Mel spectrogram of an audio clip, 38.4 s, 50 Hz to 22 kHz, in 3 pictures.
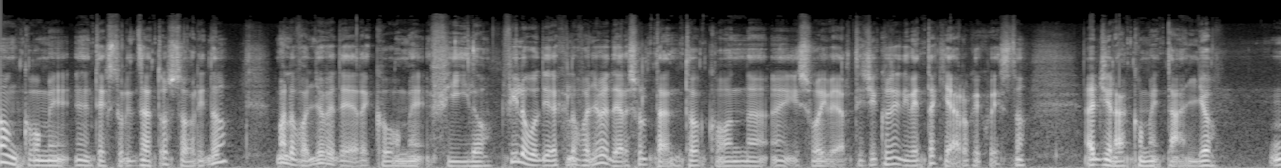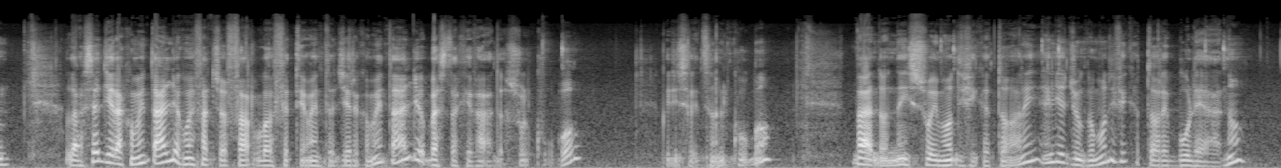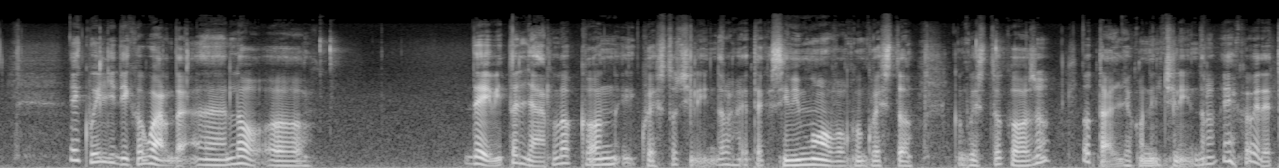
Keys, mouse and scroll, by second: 8.5 middle click, 18.2 click, 22.2 click, 23.2 click, 28.8 click.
